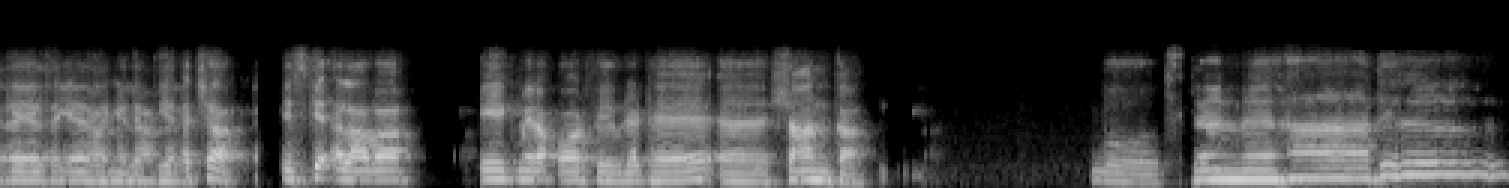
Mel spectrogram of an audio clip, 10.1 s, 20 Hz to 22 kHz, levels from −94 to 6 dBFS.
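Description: From 0 to 1.75 s, an echo canceller, likely on a loudspeaker phone, failed to remove the returned speech. A copy trails the speech by 322 ms, nearly as loud. The same echo leak recurs from 5.85 to 6.2 s, delayed 391 ms and much fainter.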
